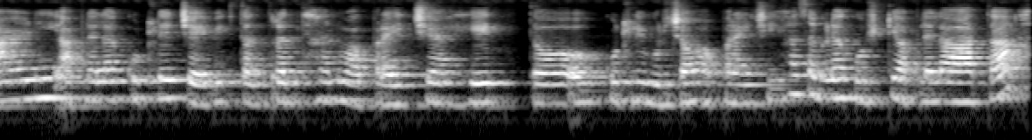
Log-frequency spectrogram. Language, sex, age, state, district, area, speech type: Marathi, female, 30-45, Maharashtra, Yavatmal, urban, spontaneous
